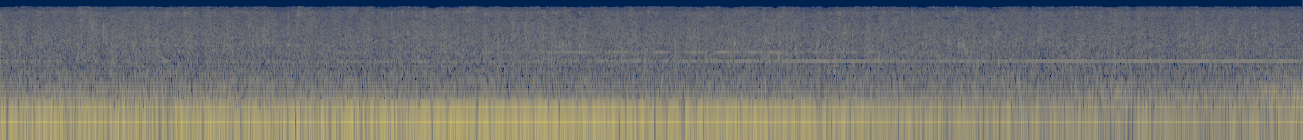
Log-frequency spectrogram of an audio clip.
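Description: Dark ambient background music, slow and rumbly: a low rumble under a soft hiss, with a thin, steady high whine coming in about halfway. It gets slightly quieter towards the end.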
